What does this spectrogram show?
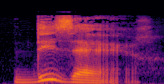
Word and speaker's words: désert: Désert, okay, remember, final T not pronounced, désert, and really this z sound just because you get one S between the two vowels, okay, z, désert.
